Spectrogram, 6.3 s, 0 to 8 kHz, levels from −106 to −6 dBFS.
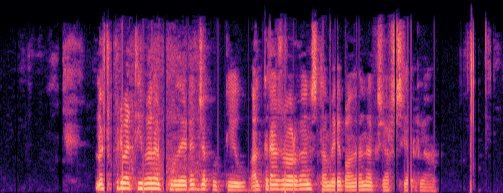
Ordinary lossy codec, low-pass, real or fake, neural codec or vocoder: AAC, 48 kbps; 7.2 kHz; real; none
